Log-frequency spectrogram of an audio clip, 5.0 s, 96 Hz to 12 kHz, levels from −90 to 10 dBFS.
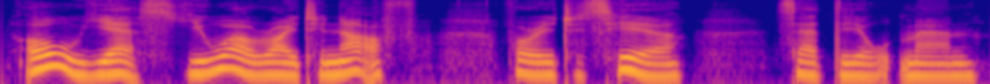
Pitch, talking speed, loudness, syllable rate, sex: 175 Hz, 170 wpm, -17 LUFS, 4.4 syllables/s, female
